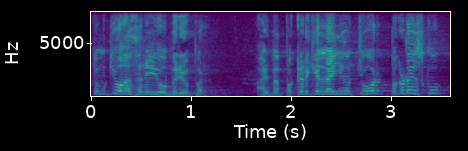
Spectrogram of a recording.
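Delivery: fast, loud and high, rising to a squeal; offended, demanding to be taken seriously; indignant gopi. Acted. Gopi scolds the laughing women, fast loud indignation.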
